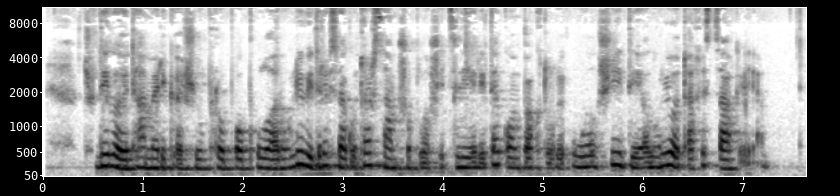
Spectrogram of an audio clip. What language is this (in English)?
Georgian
